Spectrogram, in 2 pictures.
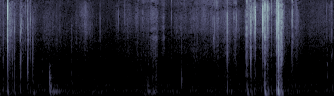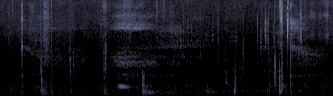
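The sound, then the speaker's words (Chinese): Nylon stockings being torn by a woman in a series of short, crackly ripping bursts, with a louder cluster of rips midway, plus faint rustling and soft breathy whispers between them. “想被姐姐用撕破的丝袜蒙住你的脸，堵住你的耳朵吗？”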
